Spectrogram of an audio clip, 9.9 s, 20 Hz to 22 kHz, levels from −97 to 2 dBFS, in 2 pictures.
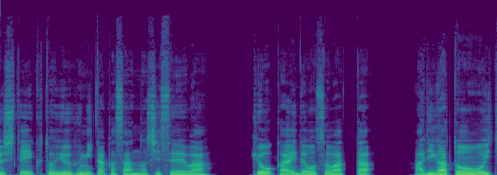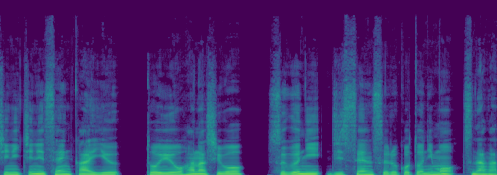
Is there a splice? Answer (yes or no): no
